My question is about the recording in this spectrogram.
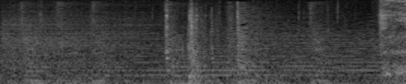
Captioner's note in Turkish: Kapı kapanma sesi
